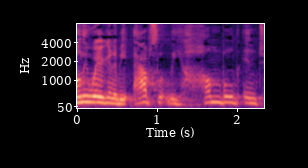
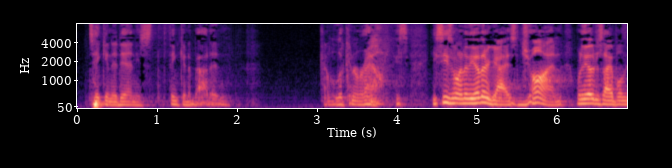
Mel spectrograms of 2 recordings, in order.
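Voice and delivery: usual speaking voice

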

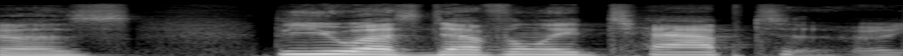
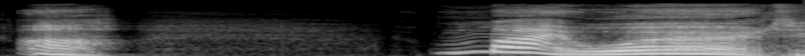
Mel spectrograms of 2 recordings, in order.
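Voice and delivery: higher, louder hammed-up British accent; mock British; 6 semitones higher, 8 dB louder, much slower than usual. Shown as a demonstration. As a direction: exclaim it like a scandalized British aunt. Answering with a British exclamation.

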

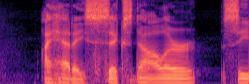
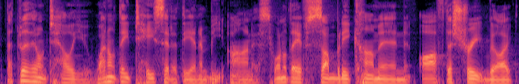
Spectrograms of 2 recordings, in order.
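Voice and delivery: ordinary talk

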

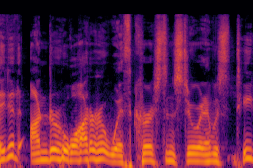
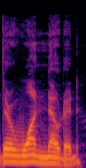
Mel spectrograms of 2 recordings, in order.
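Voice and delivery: normal talking voice

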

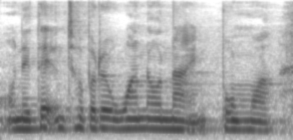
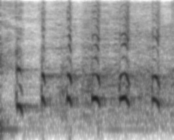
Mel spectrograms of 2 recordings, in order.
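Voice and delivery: high laugh; 6 dB louder than usual. Real, not acted. Skipped jet for law class.

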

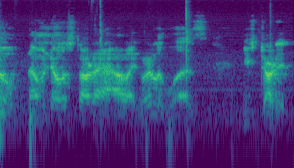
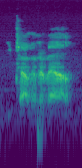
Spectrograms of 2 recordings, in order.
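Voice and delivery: ordinary talk, nothing marked

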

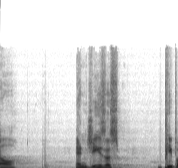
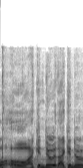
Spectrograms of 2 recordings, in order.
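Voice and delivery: put-on higher-pitched eager child boast; excited kid; 5 semitones higher, faster than usual. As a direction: imitate a child bursting to have a go. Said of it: "your kids get all excited about something".

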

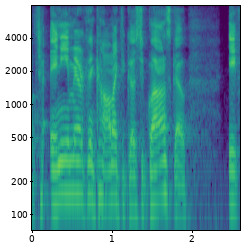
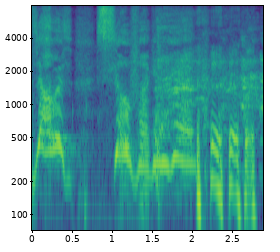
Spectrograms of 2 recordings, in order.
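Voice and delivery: slow, much higher, breaking into laughter; laughing through it; much slower than usual. Retold or imitated. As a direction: cackle the praise out. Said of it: "he goes".

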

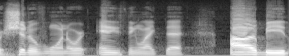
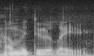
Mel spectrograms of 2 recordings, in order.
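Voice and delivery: a low, offhand mumble, softer; brushing off softly; 5 semitones lower, 11 dB quieter, faster than usual. Retold or imitated. Putting off his little sister, softer and offhand. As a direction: shrug it off under your breath.

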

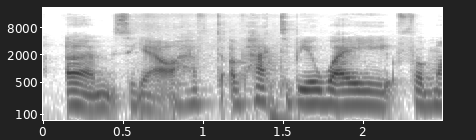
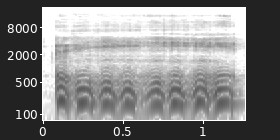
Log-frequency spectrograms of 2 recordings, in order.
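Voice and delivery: buzzer noise; 3 semitones lower, 5 dB quieter, much faster than usual. Real, not acted. Mock buzzer refusal noise.

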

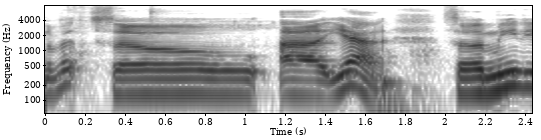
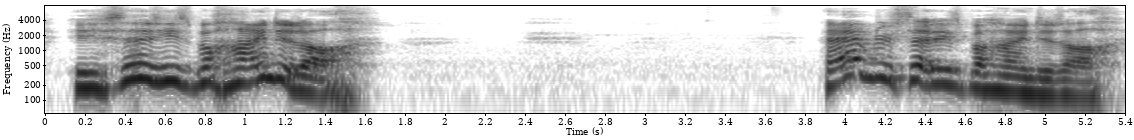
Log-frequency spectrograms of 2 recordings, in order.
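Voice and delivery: high, loud insistent telling; urgent accusation; 9 semitones higher, 7 dB louder than usual. Acted. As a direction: press the accusation hard. Belvedere accuses Abner urgently.

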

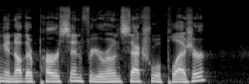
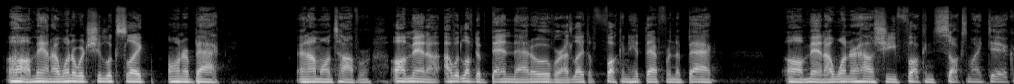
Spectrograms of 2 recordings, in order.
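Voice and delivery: imagined guy's thoughts; 8 semitones lower, 4 dB quieter, faster than usual. Retold or imitated. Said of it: "He's imagining".

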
